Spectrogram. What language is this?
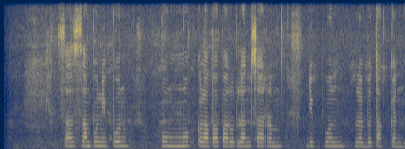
Javanese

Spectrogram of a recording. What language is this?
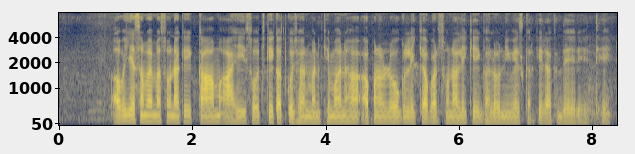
Chhattisgarhi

